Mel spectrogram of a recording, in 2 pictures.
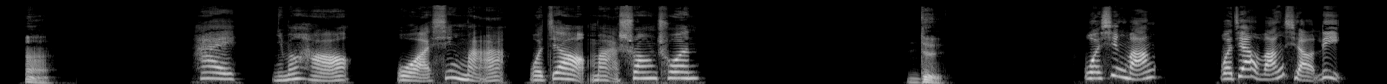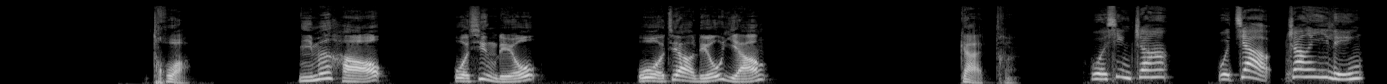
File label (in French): chinois woxingma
